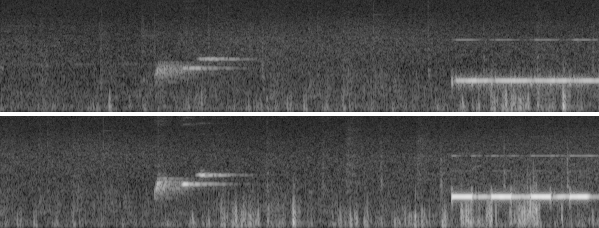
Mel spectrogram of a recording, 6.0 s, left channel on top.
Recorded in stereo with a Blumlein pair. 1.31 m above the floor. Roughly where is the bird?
Ahead right.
